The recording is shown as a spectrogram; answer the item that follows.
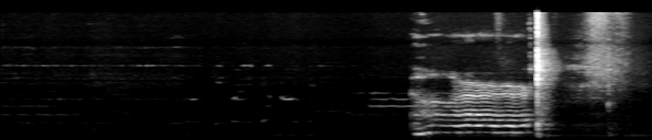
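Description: Near silence with faint music tones, then about four seconds in a man's voice holds one note for just over a second, ending in a single sharp click.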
